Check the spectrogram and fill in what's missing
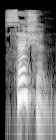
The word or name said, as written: session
